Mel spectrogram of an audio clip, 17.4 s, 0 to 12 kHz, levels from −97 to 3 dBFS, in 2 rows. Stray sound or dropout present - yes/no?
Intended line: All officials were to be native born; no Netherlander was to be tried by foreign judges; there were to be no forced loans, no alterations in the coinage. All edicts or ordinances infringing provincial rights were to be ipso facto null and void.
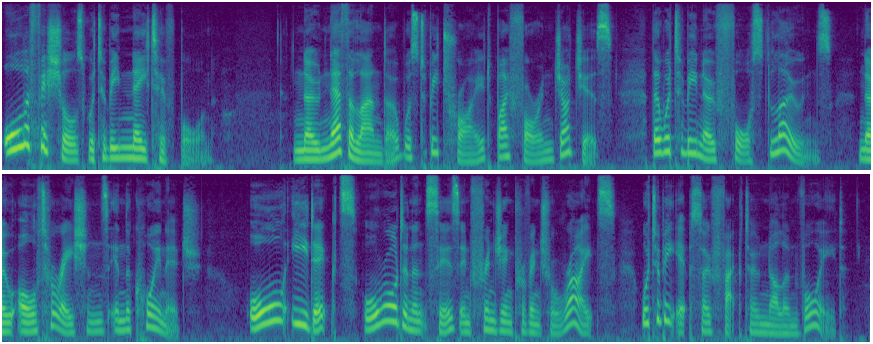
no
